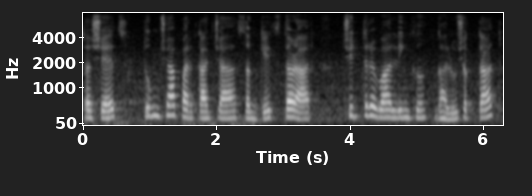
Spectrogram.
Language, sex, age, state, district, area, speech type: Goan Konkani, female, 30-45, Goa, Salcete, urban, read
